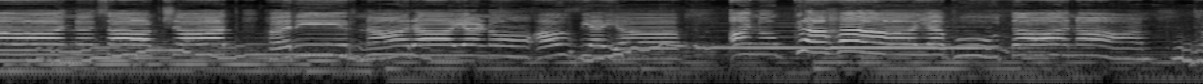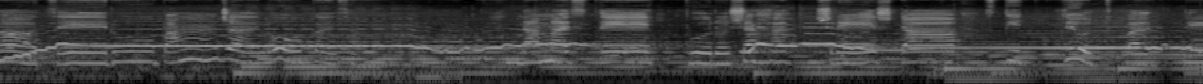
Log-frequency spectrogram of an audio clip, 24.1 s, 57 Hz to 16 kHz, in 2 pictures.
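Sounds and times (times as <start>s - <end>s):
child singing: 0.0s - 16.1s, 17.2s - 24.0s.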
